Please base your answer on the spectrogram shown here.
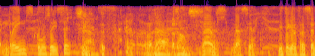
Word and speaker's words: Reims: localidad, la localidad de, no sé cómo se pronuncia, Reims, ¿cómo se dice? Sí. Reims, gracias.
